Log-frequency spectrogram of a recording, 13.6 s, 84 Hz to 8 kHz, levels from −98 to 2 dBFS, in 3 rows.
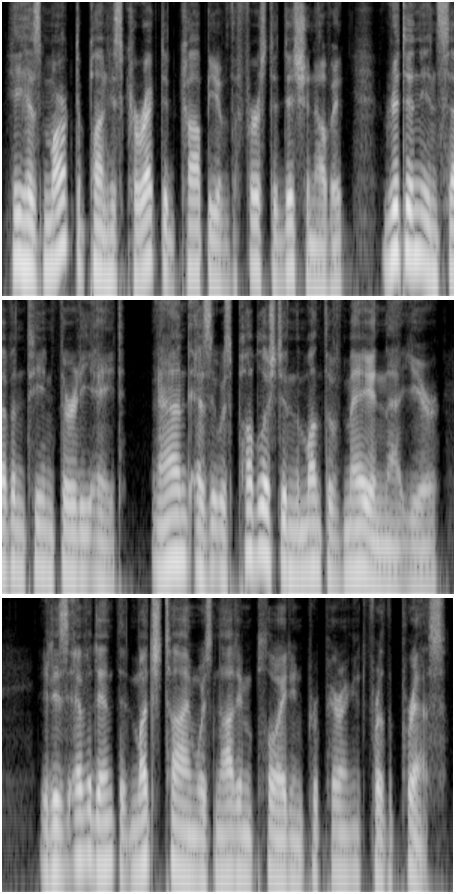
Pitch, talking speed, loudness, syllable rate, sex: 115 Hz, 205 wpm, -20 LUFS, 5.3 syllables/s, male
